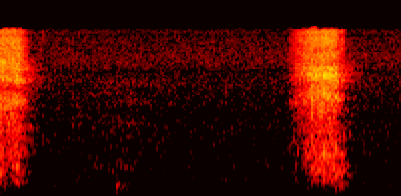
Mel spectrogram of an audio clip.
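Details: Sneezing triggered by sneezing powder into a face shield: two sharp, explosive sneezes about three seconds apart, with a quiet breath between them.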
